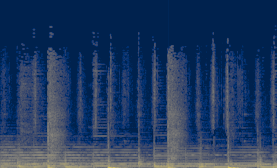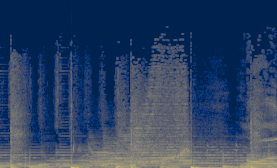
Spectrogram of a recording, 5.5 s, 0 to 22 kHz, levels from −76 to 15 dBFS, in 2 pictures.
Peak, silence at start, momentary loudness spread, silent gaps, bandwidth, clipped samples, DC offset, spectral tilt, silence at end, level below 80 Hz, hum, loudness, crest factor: 0 dBFS; 0 s; 6 LU; none; 17.5 kHz; under 0.1%; under 0.1%; -5.5 dB/octave; 0 s; -20 dBFS; none; -16 LUFS; 14 dB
